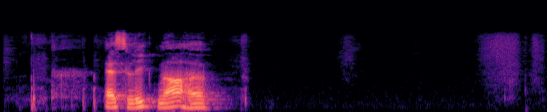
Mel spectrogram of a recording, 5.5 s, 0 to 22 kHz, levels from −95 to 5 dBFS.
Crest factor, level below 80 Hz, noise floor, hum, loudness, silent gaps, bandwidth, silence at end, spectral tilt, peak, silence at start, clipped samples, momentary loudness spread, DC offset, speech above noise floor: 22 dB; -64 dBFS; -83 dBFS; none; -19 LUFS; none; 8 kHz; 3.35 s; -5.5 dB/octave; -2 dBFS; 1.05 s; under 0.1%; 13 LU; under 0.1%; 66 dB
